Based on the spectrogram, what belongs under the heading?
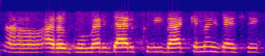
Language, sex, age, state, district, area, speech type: Maithili, female, 18-30, Bihar, Purnia, rural, conversation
